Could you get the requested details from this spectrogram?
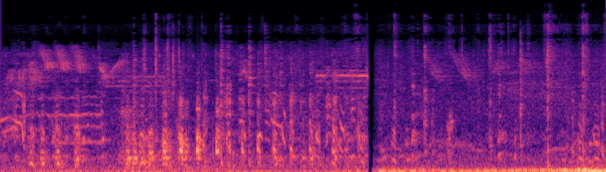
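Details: Domestic chickens giving busy, overlapping clucks and short calls, some with stacked tones, broken by a brief dropout midway, over a steady low rumble.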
